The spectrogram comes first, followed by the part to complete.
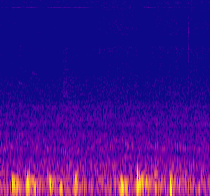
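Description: Low, irregular thumps and rumble heard from inside a slowly moving car's cabin, several soft knocks a second with little above the deep range.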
